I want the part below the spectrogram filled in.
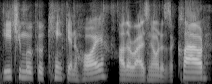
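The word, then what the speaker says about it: Ichimoku Kinko Hyo: about the ichimoku cloud officially pronounced ichimoku Kink and Hoy otherwise known as a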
